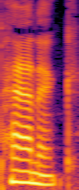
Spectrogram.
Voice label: "panic", us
